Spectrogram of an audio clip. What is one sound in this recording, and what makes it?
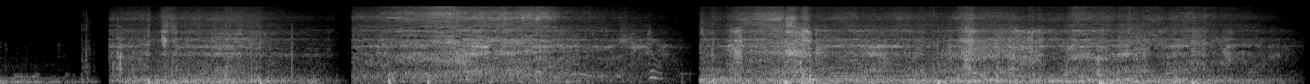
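A vacuum cleaner whirs steadily.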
